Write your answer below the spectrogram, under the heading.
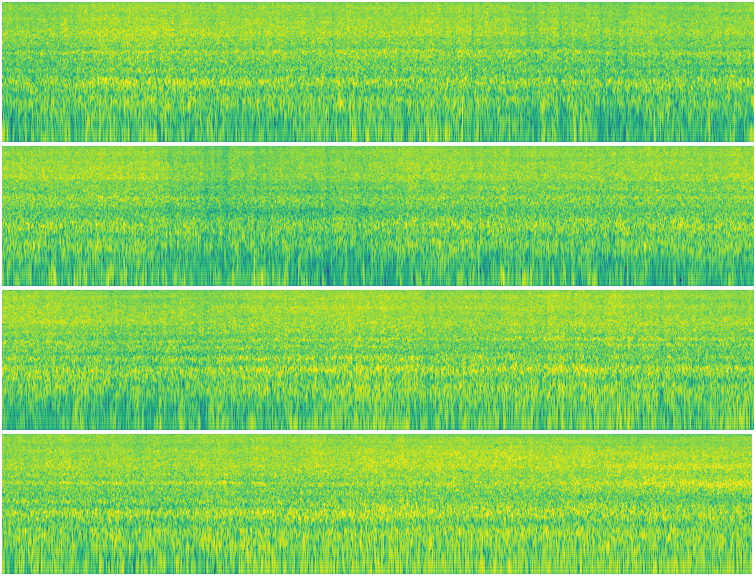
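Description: Shallow river water rushing over rocks in whitewater rapids: a steady, unbroken rush.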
